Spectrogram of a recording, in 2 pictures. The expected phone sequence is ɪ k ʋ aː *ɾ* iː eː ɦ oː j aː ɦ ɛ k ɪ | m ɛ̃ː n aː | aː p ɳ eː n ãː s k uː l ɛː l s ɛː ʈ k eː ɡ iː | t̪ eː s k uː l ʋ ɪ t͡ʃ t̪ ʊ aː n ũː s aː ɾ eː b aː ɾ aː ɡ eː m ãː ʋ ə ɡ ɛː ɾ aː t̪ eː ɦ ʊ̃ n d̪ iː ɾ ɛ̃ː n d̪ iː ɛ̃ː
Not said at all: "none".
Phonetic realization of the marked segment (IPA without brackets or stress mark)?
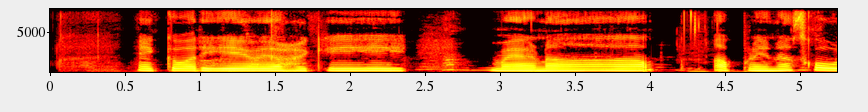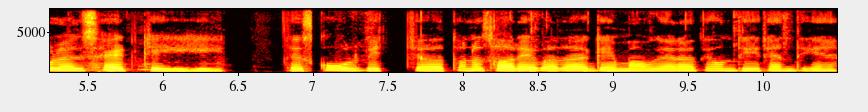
ɾ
